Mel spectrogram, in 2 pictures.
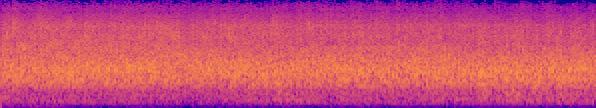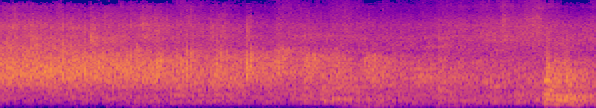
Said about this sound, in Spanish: Quiero pedir un fuerte aplauso para toda la gente que ha trabajado durante todo este tiempo en el club, tanto sea en el club como en el fútbol. Un fuerte aplauso para todos los que han venido.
